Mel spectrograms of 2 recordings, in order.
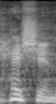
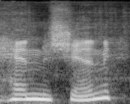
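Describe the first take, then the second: First: The n sound in the first syllable is dropped. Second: The first syllable ends with a clear n sound. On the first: The speaker calls it right. "You say heshin" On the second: The speaker calls it wrong. "You don't you don't say henshin"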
